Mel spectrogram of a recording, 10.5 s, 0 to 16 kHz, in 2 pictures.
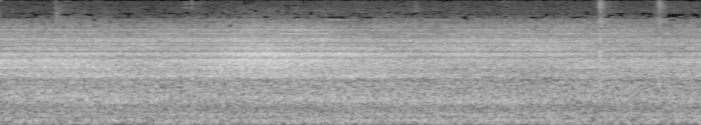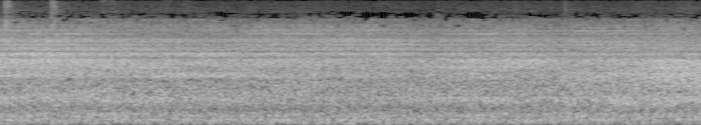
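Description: Jet engines of an Airbus A320-family airliner running at taxi power, a steady loud whine and rush of jet noise.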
